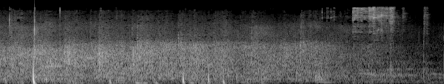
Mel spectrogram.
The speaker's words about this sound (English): Thanks, folks. Let's give them a round of applause for volunteering.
